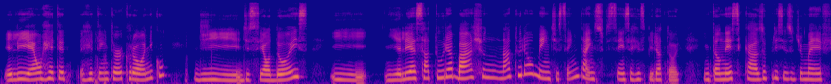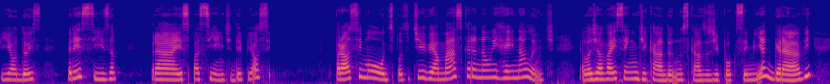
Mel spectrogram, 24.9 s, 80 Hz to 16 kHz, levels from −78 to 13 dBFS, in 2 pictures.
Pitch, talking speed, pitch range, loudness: 235 Hz, 120 wpm, 220-270 Hz, -25 LUFS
